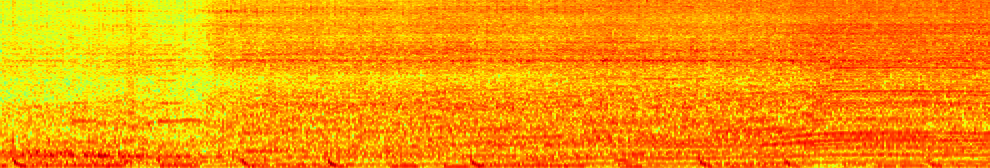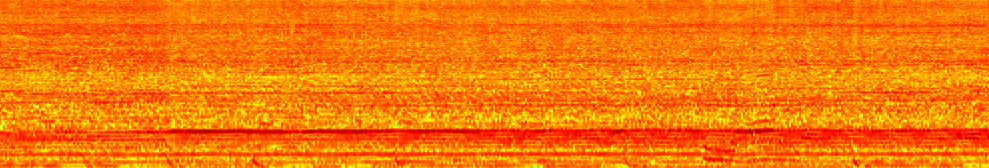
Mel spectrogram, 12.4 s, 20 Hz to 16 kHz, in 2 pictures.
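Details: Honda GX35 brush-cutter engine, freshly rebuilt with a new cylinder liner and piston rings, test run on petrol: held at high revs, the pitch climbs then holds steady and even, no misses or knocking. Healthy high-speed running.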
